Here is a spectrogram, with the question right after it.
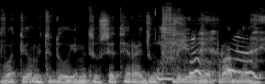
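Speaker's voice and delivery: put-on Middle Eastern accent. Shown as a demonstration. Actor showing hosts an audition accent, Middle Eastern accent. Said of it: "learned a Middle Eastern act-, accent, like".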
